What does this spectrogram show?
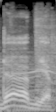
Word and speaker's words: Dubya: Rockin' what? W. W. Yeah, D-U-B-Y, W. That's how we say it. That's how you say it in Texas.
